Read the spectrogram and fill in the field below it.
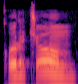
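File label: "kiurchi" plural, Archi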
